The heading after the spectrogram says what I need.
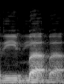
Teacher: را کو باریک، با کو ہلانا نہیں ہے، لمبا بھی نہیں کرنا۔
